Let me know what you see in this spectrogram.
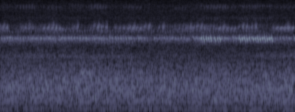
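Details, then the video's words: Crickets at night, a dense high steady chorus with a louder nearby caller trilling in two short bursts near the end over a constant background hiss. "Soothing Cricket Sounds"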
